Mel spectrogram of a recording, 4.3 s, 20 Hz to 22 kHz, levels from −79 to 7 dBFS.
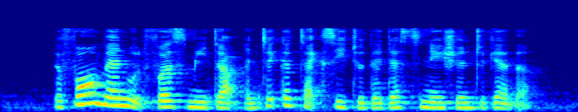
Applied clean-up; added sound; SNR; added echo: none; none; none; none.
